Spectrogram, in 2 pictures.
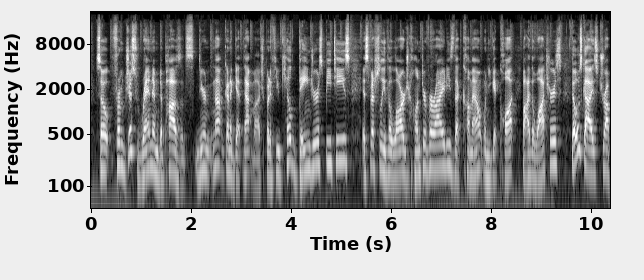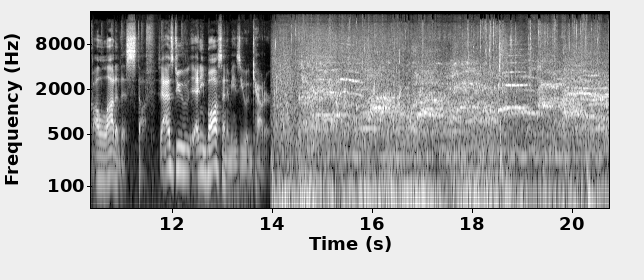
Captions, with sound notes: So from just random deposits, you're not gonna get that much. But if you kill dangerous BTs, especially the large hunter varieties that come out when you get caught by the watchers, those guys drop a lot of this stuff, as do any boss enemies you encounter. (BT screeching)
